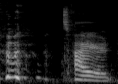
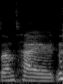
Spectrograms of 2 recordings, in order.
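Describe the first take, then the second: First: Laughing it off as a weary joke; tired words broken by a chuckle. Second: Said in the usual way. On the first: Shown as a demonstration. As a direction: repeat it through a laugh, a touch louder.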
